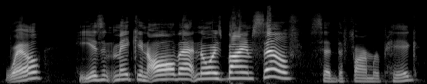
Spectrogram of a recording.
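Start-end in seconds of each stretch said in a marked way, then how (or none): 0.0-3.0 louder, raised father pig reply. A narrator's reading. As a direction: answer your wife emphatically. Father pig figure answers loudly.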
